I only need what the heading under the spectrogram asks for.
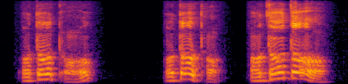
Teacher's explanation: a word with a final accent, such as 弟 in 弟 は, as for my younger brother, replaces that accent with the intonation before the pause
